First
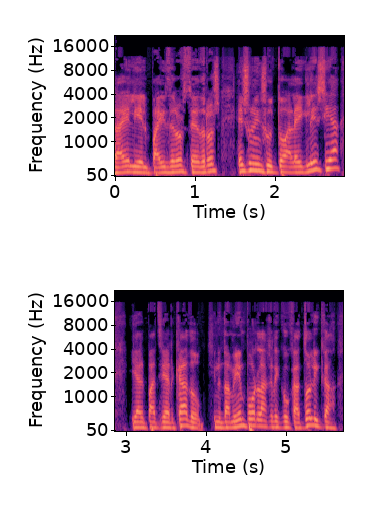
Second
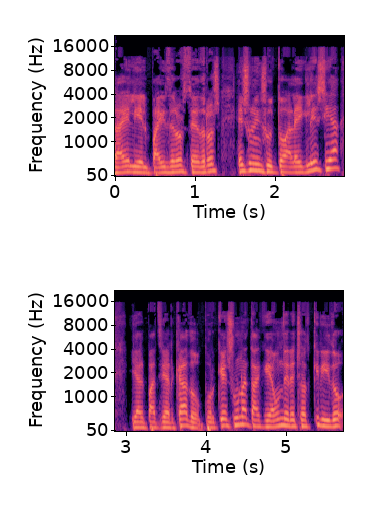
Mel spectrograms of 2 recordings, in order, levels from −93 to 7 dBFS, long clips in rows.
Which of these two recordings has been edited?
first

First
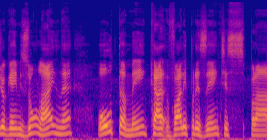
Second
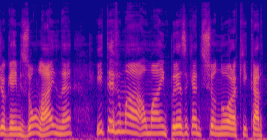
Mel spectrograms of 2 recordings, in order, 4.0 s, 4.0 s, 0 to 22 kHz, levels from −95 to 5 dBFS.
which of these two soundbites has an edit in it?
second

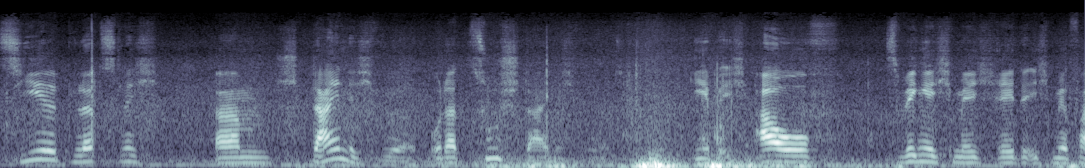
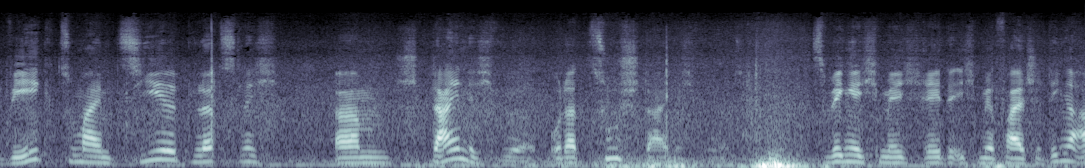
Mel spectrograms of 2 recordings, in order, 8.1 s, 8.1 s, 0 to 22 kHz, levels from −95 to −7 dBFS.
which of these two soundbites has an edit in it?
second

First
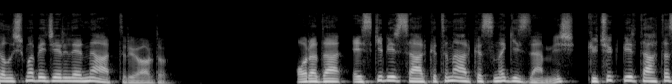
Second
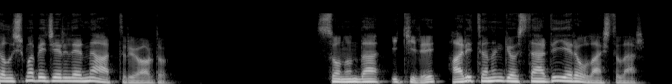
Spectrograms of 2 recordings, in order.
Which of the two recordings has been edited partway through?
first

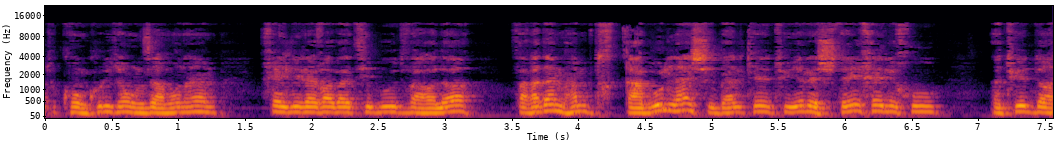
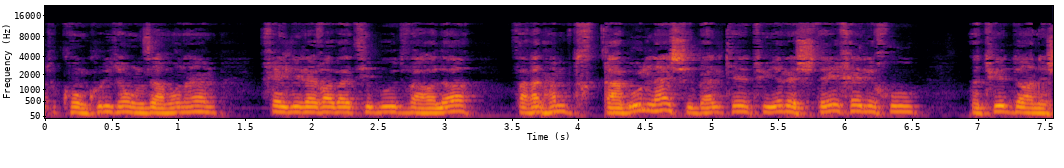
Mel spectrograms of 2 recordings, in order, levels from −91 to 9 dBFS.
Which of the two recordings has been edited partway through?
second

